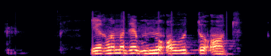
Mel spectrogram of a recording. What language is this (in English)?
Uzbek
